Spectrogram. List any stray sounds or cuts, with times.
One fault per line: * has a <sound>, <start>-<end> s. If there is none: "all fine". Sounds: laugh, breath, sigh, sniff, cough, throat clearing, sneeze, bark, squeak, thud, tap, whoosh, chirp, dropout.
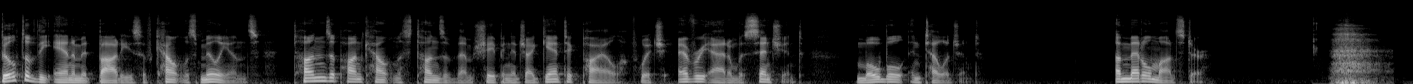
* has a sigh, 13.1-14.0 s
